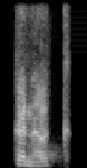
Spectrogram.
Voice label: "Canuck", Indian

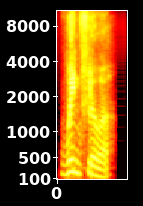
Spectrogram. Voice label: "windflower", Indian

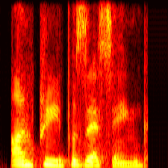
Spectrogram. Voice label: "Unprepossessing", Indian

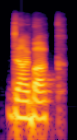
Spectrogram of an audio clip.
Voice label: "dybbuk", Indian

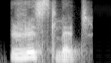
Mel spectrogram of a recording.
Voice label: "wristlet", Indian

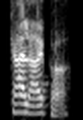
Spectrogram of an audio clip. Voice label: "calliper", Indian

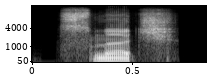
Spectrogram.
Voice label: "smirch", British

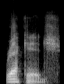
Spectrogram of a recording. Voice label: "wreckage", American

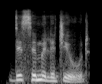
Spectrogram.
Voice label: "dissimilitude", Indian

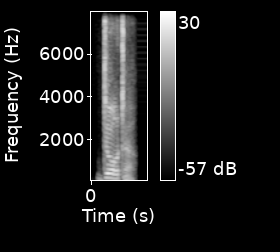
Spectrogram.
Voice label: "daughter", Indian

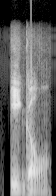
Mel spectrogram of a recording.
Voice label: "eagle", American

